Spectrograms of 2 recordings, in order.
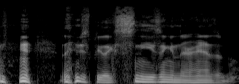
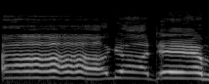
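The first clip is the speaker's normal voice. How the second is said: acted very high pained scream with a stretched "ah". Joking about how players fake injuries after a graze, imitating a player screaming. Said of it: "screaming, like".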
